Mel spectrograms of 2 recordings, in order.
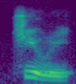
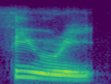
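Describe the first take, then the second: First: The first sound is a plain hard t. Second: The first sound is a soft dental th. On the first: "esse T H, ele tem o mesmo som de T" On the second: "aquele som com a língua entre os dentes"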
